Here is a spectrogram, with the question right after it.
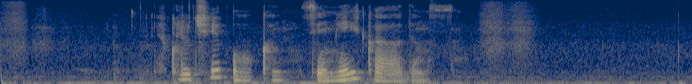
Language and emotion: Russian, neutral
